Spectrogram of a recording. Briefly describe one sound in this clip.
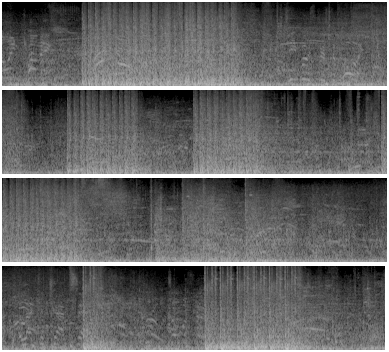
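Gunfire bursts out in loud rapid shots.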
